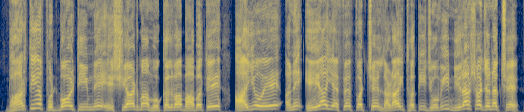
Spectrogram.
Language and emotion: Gujarati, angry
